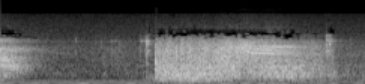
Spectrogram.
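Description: A single gunshot from a radio drama sound effect, sudden and loud about a second in, ringing on for about a second before it dies away.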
